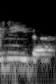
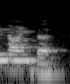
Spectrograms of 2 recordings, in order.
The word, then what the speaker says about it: neither: and i would say scott she might say neither i say neither i think it might be maybe in in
